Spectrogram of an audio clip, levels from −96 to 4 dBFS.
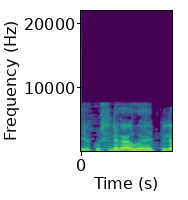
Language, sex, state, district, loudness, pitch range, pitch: Hindi, male, Chhattisgarh, Balrampur, -14 LUFS, 185-205 Hz, 195 Hz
